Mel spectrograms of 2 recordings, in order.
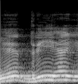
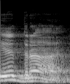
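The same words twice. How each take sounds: First: द्री with a clear "ee" vowel; dri sound. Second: द्र with an open "a" vowel; wrong dra sound. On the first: Teacher contrasts two syllables for students, dri. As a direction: lean on the ee of द्री. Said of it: "क्योंकि ये री". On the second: Teacher names the mistaken syllable, dra. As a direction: say द्र as dra, not dri. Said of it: "ये गलती है". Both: Shown as a demonstration.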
